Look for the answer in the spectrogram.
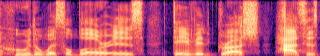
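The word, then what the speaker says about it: Grusch: Grush. – Grush.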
